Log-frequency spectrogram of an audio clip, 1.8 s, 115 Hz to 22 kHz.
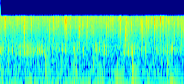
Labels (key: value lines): label: biophony, damselfish
recorder: SoundTrap 500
